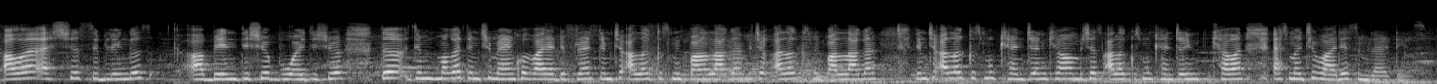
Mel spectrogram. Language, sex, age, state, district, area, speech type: Kashmiri, female, 18-30, Jammu and Kashmir, Kulgam, rural, spontaneous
